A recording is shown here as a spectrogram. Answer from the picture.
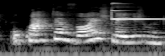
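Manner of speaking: normal talking voice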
